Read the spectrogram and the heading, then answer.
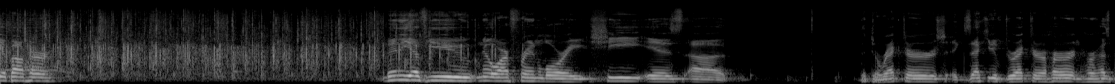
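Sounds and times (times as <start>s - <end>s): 
speech: 0.0s - 0.7s, 3.8s - 7.4s, 8.6s - 11.1s
audience hand clapping: 0.0s - 5.7s.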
